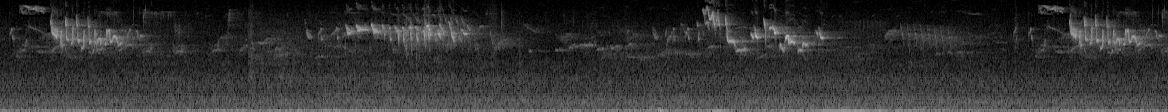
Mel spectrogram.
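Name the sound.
european robin song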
